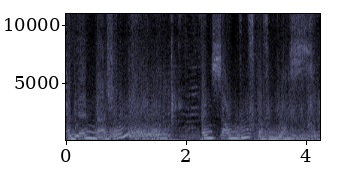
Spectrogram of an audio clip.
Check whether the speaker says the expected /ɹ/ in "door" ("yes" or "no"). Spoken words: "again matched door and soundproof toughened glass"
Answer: no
